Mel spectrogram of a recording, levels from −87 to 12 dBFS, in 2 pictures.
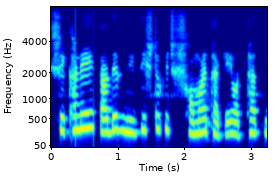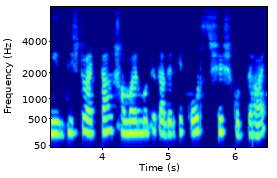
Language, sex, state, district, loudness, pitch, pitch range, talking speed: Bengali, female, West Bengal, North 24 Parganas, -31 LUFS, 240 Hz, 225-270 Hz, 150 wpm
